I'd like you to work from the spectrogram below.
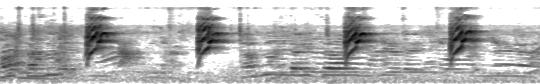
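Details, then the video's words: Four strident, grating parrot calls spaced roughly a second apart, separated by quieter murmuring chatter and low background hiss. "parrot sound l parrot voice"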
